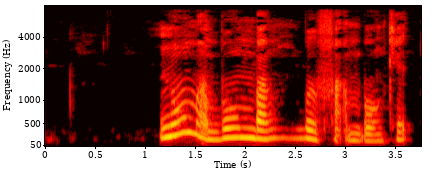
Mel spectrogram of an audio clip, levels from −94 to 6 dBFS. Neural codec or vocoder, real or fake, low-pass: none; real; 7.2 kHz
